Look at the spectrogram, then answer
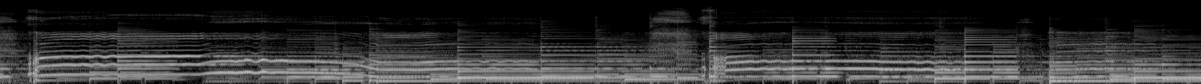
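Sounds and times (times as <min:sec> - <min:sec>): fingerpicked acoustic guitar: 0:00.0 - 0:12.0
woman singing long wordless note: 0:00.0 - 0:12.0.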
